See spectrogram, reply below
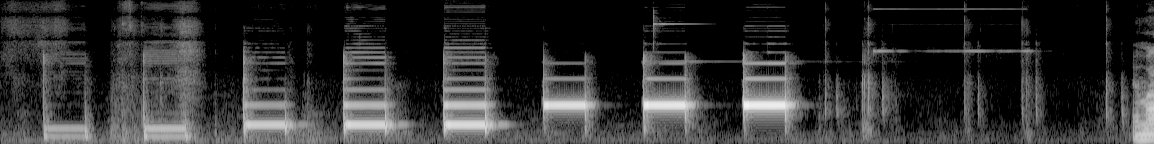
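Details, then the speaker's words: Cardiac monitor audio test during its weekly operational test: eight beeps, one per second, rising in pitch from low to high. "The audio test. Test the audio."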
